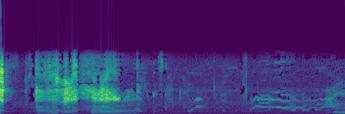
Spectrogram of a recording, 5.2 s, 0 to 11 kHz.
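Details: A grouchy 9-week-old male Miniature Pinscher puppy fights having his harness removed: a loud, raspy snarl-growl for over a second, then thin, wavering high whines and cries trailing off, while a person repeats calming words.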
